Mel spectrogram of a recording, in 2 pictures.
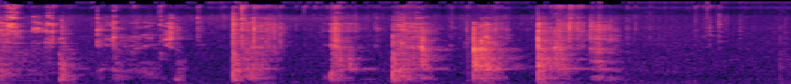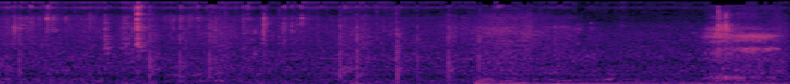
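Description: Fried chicken is lifted out of the pan and set onto a plate, with a quick run of close metal-on-plate clinks and clatters that then fade into a quieter background.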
